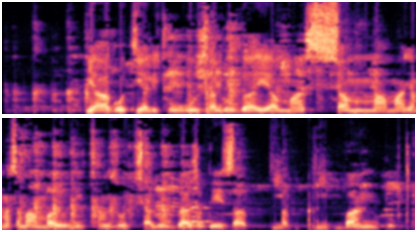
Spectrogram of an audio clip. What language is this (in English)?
Swahili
